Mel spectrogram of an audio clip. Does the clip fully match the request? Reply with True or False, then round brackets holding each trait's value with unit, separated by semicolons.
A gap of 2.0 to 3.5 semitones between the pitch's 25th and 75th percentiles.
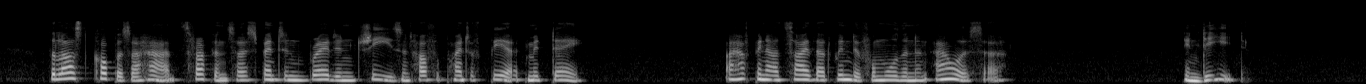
True (2.8 semitones)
